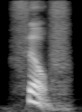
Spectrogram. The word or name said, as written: filth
